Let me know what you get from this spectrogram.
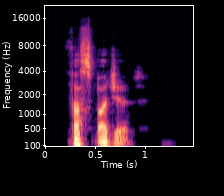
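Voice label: "fussbudget", Australian English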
